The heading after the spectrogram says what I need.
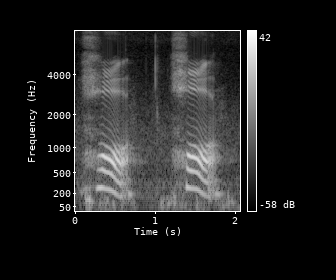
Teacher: خو اس کا اخراج حلق کے اس حصے سے ہوتا ہے جو منہ کے قریب ہوتا ہے, ٹھیک ہے, اور اس میں ایئر فلو بھی ہوتا ہے, اور اس کی ادائیگی کے وقت ہلکا سا کا ساؤنڈ آتا ہے, ہلکا سا, بہت زیادہ نہیں, ہلکا سا خو.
